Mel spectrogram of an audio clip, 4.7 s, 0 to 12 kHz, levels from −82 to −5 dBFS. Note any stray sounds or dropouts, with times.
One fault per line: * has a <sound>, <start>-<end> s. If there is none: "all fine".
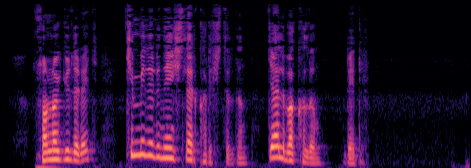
all fine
